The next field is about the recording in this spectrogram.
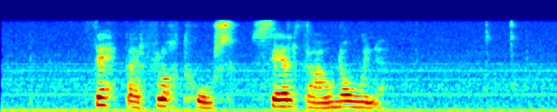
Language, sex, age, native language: Icelandic, female, 50-59, Finnish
